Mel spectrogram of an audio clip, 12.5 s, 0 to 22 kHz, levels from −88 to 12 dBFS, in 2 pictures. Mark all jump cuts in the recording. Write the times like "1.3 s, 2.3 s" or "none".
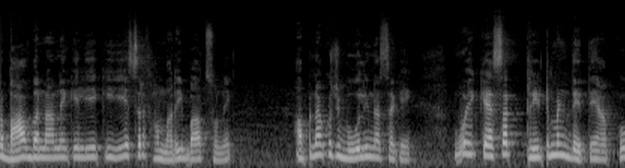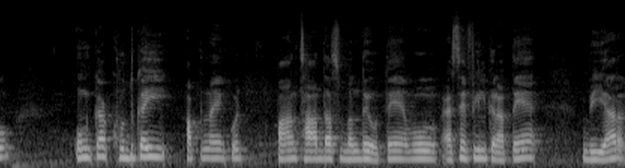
none

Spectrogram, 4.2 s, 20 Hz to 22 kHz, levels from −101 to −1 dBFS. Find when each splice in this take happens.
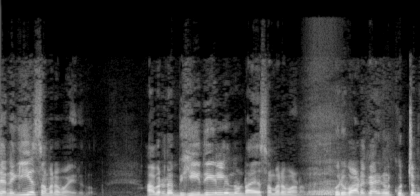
3.1 s

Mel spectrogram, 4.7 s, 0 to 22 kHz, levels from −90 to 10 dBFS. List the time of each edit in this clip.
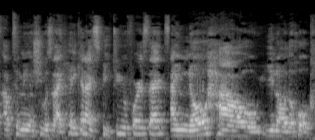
2.6 s

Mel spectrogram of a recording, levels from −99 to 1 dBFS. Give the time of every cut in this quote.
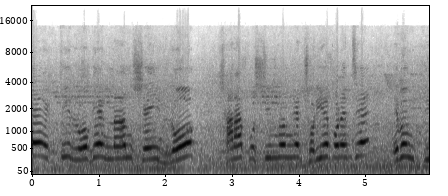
none

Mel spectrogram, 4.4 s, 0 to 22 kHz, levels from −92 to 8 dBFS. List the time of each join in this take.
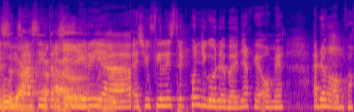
1.6 s

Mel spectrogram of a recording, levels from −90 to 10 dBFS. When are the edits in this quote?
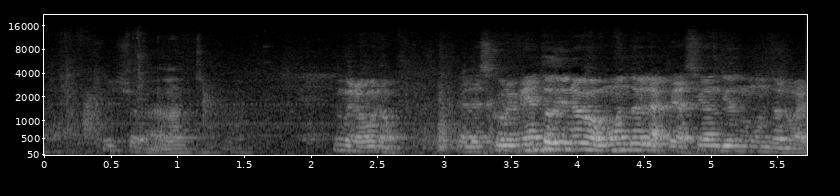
none

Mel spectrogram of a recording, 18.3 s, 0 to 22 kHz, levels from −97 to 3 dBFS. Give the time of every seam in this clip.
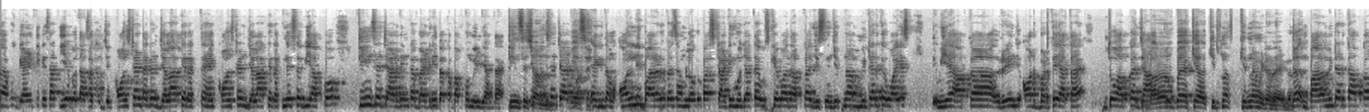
1.3 s, 7.6 s, 16.5 s

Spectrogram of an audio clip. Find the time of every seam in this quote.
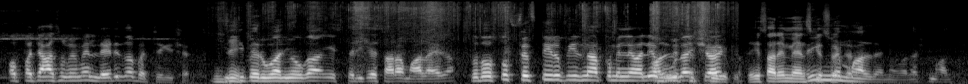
2.0 s, 7.4 s

